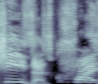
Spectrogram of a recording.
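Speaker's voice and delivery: play-acted, very high, fed-up, exasperated outburst. Retelling how he cried over a Nintendo, the speaker imitates dad's upset outburst. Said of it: "he was so upset that I was crying".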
